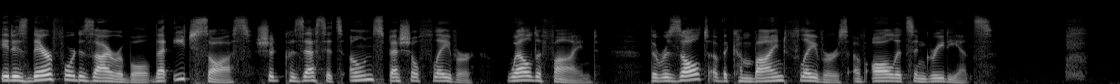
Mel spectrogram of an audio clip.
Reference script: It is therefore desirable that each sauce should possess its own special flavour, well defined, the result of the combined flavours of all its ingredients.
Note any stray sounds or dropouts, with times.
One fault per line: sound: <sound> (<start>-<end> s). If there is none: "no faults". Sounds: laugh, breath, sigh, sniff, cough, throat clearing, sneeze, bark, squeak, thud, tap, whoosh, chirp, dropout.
sound: sniff (10.6-10.9 s)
